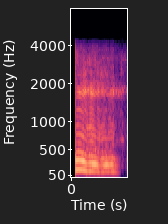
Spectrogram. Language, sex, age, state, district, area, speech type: Kannada, male, 30-45, Karnataka, Vijayanagara, rural, conversation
